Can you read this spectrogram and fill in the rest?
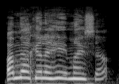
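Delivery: high, mock-defiant I'm not gonna hate myself; defiant self-talk. Arguing back at his own self-hate, mock defiant. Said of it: "fighting and arguing back".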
